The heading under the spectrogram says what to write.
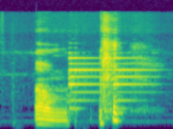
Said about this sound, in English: Oh my god, what are these freaking chimes that keep going off? They're clocks. How many damn clocks you got in there? A lot.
